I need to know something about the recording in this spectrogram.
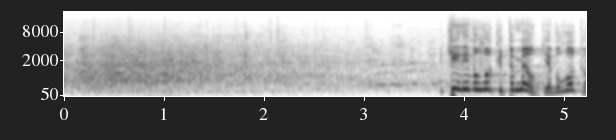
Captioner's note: audience laughing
